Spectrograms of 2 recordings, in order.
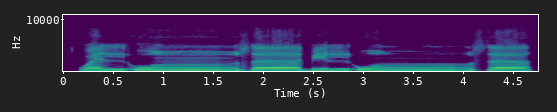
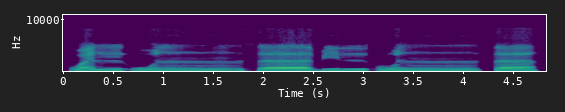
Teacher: Dia naturalkan balik bunyi nun tu sebab nun itu bersifat nipis.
